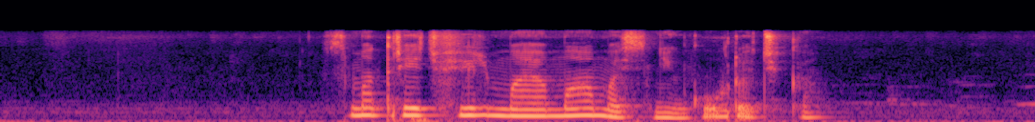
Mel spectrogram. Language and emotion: Russian, sad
